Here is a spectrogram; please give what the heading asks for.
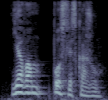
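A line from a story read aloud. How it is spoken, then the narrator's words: Quiet and serious. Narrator (Russian): сказал он тихо и серьезно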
